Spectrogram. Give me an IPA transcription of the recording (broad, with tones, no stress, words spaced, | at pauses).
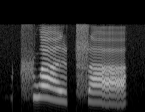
ʈ͡ʂwa˥˨ɪ̯ʈ͡ʂä̰˨˩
